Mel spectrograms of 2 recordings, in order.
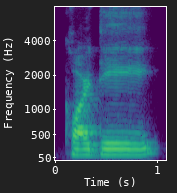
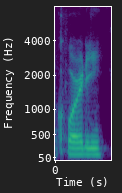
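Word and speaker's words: KUARD: a sanity test which is to use the cardi is that how you pronounce it by the way yeah so it's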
